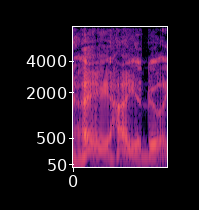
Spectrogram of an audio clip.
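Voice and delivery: put-on weathered old rancher voice. Retelling an interview greeting from a ninety-one-year-old guest: imitating Bob Gimlin. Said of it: "he's like the old rancher".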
